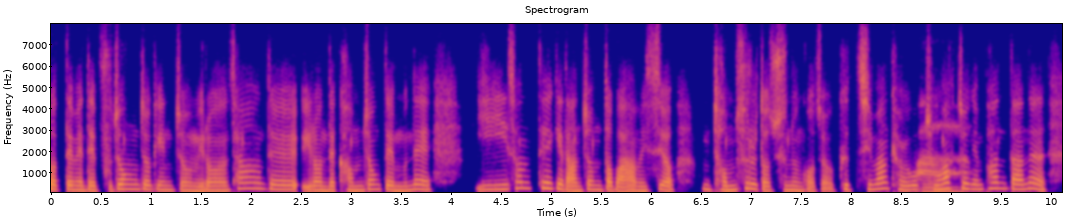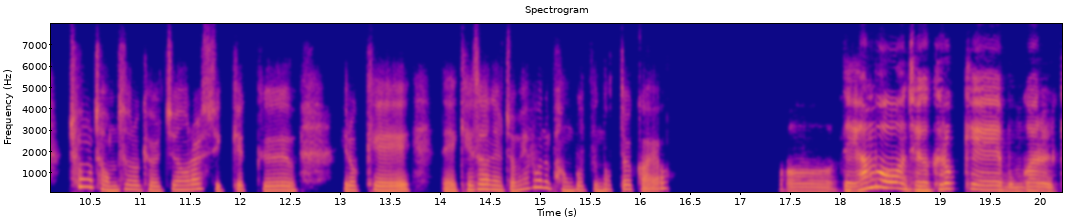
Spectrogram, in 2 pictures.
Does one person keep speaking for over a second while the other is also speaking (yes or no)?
no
